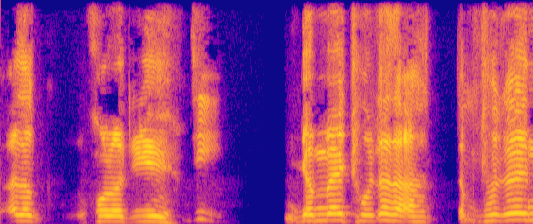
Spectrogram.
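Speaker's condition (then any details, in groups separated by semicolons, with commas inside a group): Cerebral palsy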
